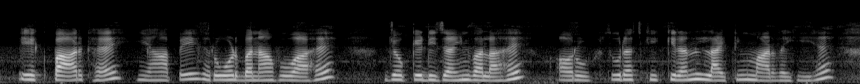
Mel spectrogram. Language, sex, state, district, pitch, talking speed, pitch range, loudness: Hindi, female, Jharkhand, Sahebganj, 210 Hz, 155 wpm, 195-225 Hz, -21 LUFS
